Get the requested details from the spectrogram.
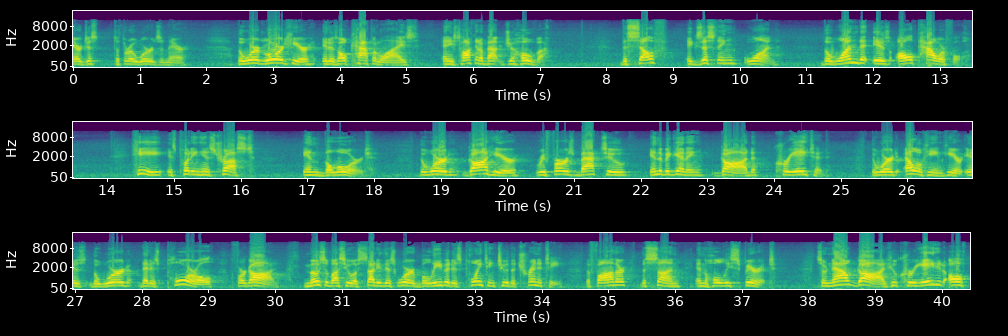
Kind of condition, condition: setting, large echoing room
